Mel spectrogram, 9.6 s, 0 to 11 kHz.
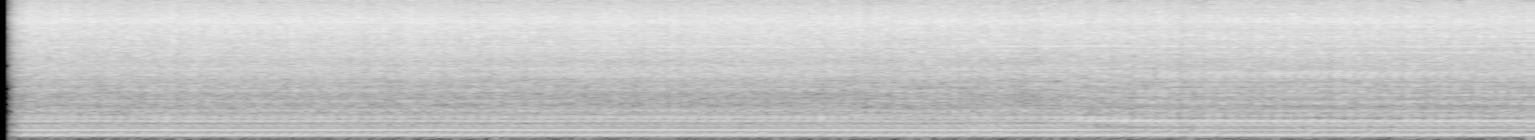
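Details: Car idle filmed on a phone after the engine froze at about -13F and thawed, refilled with a stronger fresh mixture: a loud, deep, blatty idle with a slightly uneven beat, loud through an old rotted hole in the exhaust; owner suspects a misfire.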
